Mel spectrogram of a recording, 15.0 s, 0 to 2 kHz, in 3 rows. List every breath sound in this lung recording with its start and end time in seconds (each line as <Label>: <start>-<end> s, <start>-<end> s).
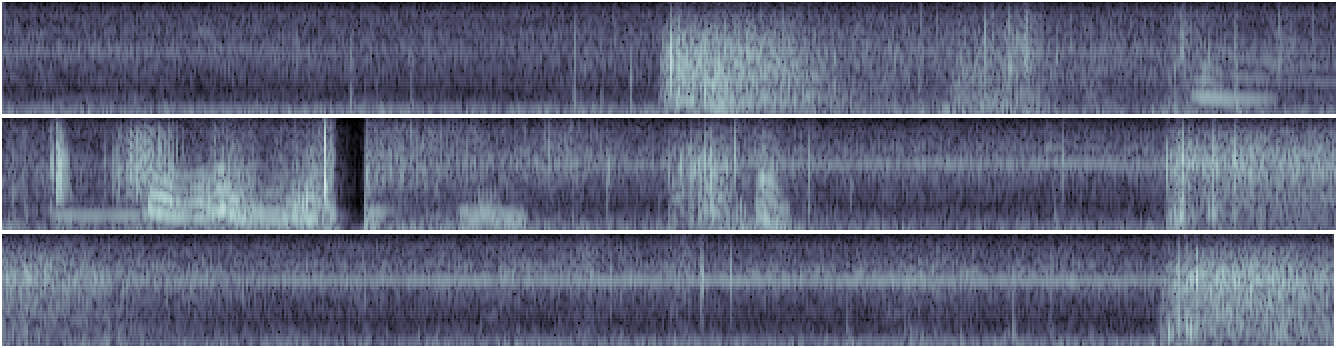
Inhalation: 2.39-3.44 s, 9.35-10.47 s
Wheeze: 4.33-6.26 s
Crackles: 2.39-3.44 s, 9.35-10.47 s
